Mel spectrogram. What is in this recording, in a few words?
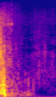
sprint asphalt; Escape from Tarkov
